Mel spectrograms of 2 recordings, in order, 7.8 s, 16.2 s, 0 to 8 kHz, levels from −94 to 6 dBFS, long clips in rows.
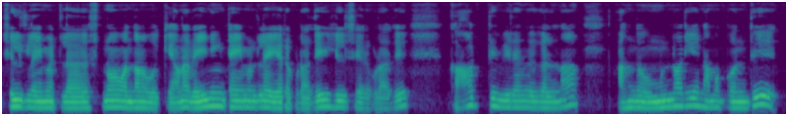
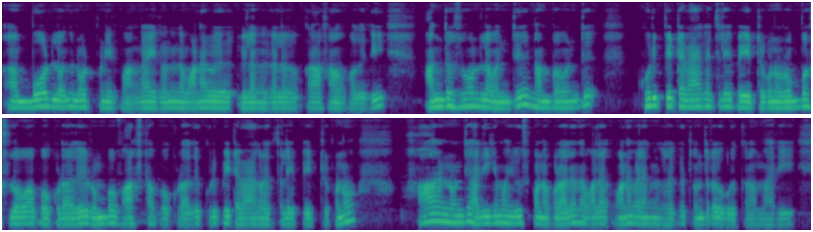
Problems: background sounds at intervals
